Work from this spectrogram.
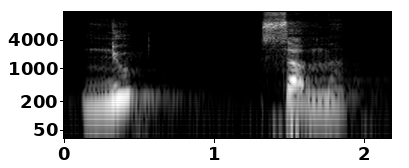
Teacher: as you can hear, we don't pronounce the letter S at the end of nous.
